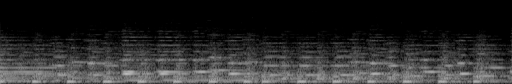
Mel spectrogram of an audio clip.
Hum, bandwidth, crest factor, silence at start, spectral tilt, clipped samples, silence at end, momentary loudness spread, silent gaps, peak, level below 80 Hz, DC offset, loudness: none; 7.4 kHz; 14 dB; 0 s; -9 dB/octave; under 0.1%; 0 s; 4 LU; none; -12 dBFS; -58 dBFS; under 0.1%; -28 LUFS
